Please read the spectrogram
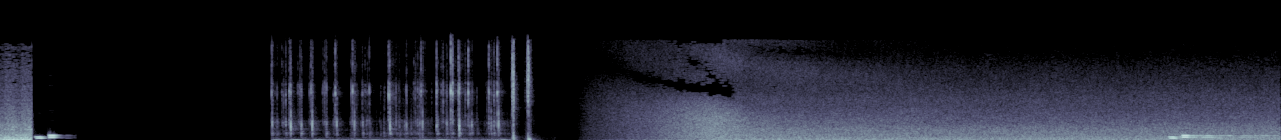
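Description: Computer keyboard typing, a quick run of key clicks lasting about two seconds. A few seconds in, a steady rushing noise swells up and holds, with a short chime near the end.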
